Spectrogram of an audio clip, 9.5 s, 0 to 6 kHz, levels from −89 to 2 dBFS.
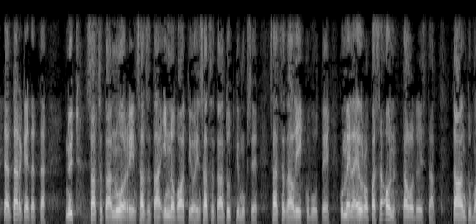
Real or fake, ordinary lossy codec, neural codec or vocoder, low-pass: real; AAC, 48 kbps; none; 5.4 kHz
